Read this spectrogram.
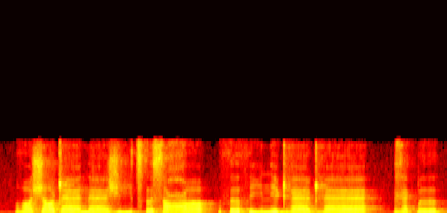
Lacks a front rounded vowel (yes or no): yes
